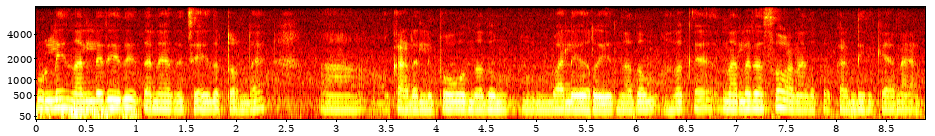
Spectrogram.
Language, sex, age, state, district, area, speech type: Malayalam, female, 45-60, Kerala, Kottayam, rural, spontaneous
